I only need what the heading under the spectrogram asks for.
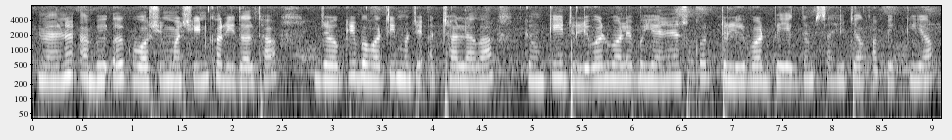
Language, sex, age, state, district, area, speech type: Urdu, female, 18-30, Uttar Pradesh, Gautam Buddha Nagar, urban, spontaneous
